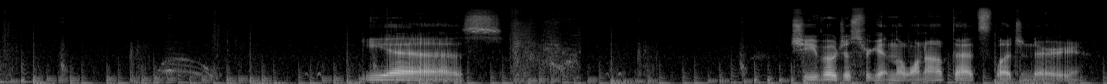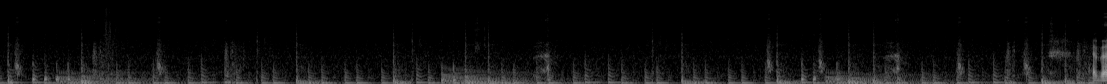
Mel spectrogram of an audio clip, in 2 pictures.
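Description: Upbeat video game music plays steadily.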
